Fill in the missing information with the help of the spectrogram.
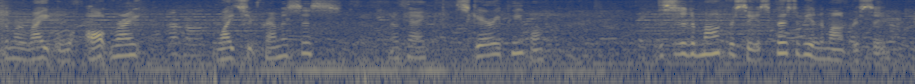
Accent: United States; It's very scary at my age because I'm an American and I've supported America.

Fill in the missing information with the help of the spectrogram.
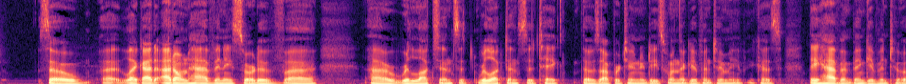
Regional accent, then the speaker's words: Charlotte, North Carolina, United States; now in Portland, United States; I grew up in Charlotte, North Carolina.

